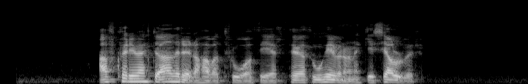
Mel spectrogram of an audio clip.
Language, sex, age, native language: Icelandic, male, 30-39, Icelandic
